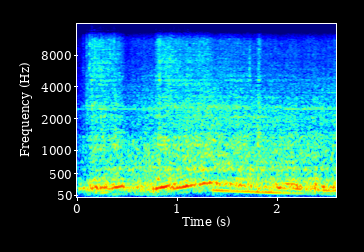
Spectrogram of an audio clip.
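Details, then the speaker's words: 1990 Volvo 240 DL petrol engine started and revved; raspy puffing exhaust note with sharp pops and backfires, under heavy wind, from an exhaust leak underneath; otherwise starts and runs perfect. "start it up you can hear that exhaust leak first thing I'm going to [Music] say but otherwise it starts up and runs perfect the exhaust leak is literally right here underneath of the"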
